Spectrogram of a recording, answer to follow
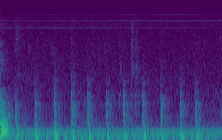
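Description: A blending brush tapped rapidly onto an ink pad to load it with ink: a quick run of soft knocks, about seven a second.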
